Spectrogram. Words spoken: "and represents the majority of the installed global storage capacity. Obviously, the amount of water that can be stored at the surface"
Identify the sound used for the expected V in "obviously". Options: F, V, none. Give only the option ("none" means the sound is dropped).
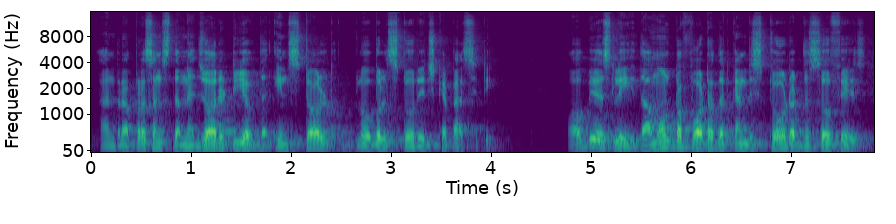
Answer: V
